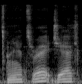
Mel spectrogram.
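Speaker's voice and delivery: ordinary talk, nothing marked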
